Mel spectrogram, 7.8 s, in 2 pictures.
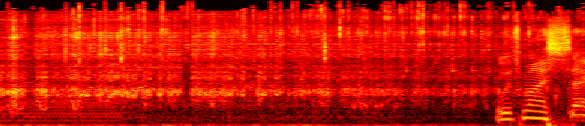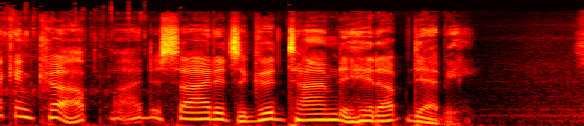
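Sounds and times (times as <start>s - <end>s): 
air conditioning water output: 0.1s - 5.3s
speech: 3.4s - 7.1s.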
